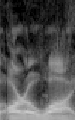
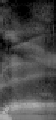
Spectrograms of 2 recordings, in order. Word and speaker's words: Roy: His last name is spelled R-O-Y. Waugh. But it's Patrick Roy. No, Patrick Waugh. It's like Wario.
